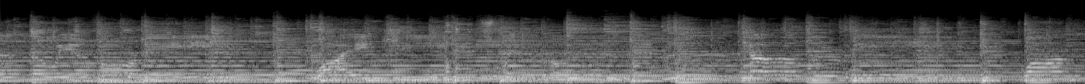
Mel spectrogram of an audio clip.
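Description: Steel-string acoustic guitar, capoed, strummed steadily as it accompanies voices singing a folk song together.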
